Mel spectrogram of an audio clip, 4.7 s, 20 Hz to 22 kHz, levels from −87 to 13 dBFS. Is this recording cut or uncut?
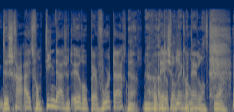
cut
